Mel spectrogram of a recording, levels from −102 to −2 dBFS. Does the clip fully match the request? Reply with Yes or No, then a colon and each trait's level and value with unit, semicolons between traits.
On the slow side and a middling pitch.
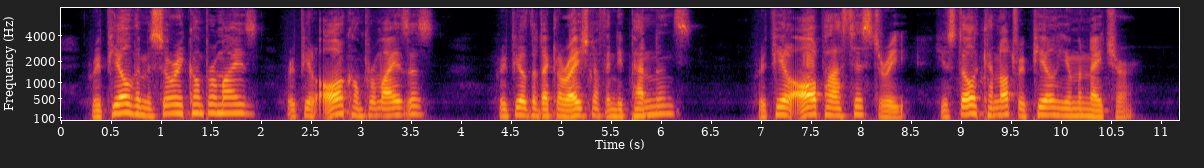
Yes: slow, 120 wpm; medium, 145 Hz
